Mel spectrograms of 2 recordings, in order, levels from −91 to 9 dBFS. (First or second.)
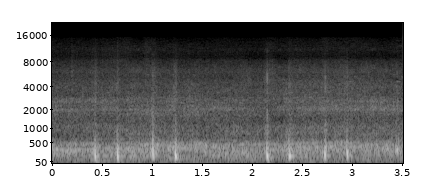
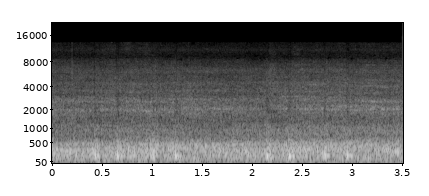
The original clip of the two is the second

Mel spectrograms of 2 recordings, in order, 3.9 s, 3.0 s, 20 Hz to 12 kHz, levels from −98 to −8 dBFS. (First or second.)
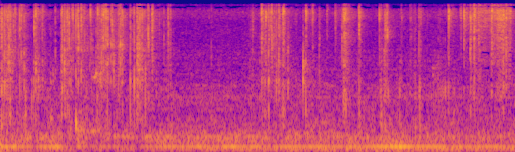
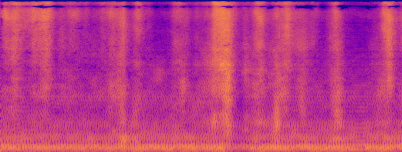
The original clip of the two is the first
